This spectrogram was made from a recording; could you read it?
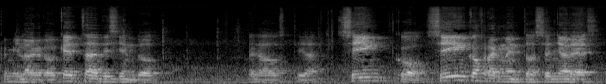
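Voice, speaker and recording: A man from commenting casually on a horror game, excitable, swearing and yelling at it. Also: medium pitch, unhurried, echoey room, far from the mic, a little hiss or hum. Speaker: gameplay commentator.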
